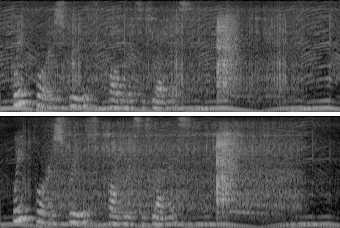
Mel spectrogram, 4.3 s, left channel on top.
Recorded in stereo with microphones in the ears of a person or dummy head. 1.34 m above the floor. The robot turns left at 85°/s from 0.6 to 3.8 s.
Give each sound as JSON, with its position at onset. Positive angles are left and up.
{"t": 0.2, "sound": "a woman speaking", "azimuth_deg": -10, "distance_m": 1.2}
{"t": 2.7, "sound": "a dropped coin", "side_deg": -40, "distance_m": 0.9}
